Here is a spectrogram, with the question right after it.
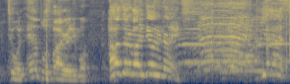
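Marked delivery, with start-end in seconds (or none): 1.8-4.8 high, fast laughing shout; high giddy hello, laughing; excited crowd greeting. Real, not acted. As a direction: whip the crowd up.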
